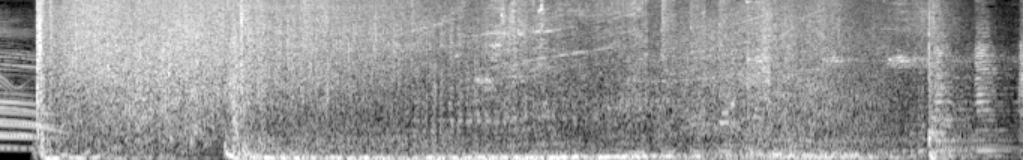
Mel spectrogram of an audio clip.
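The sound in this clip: An explosion bursts out loudly with a sharp onset, then a heavier booming blast follows and roars on in a sustained low rumble for several seconds before cutting off.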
